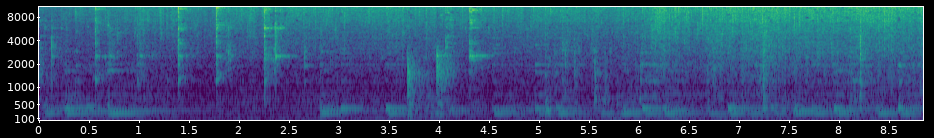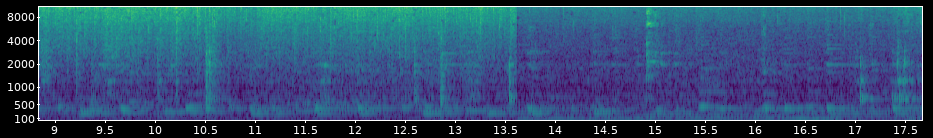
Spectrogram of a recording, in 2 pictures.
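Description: Chilies sizzle steadily in a pan over a low flame, with sharp clicks and scrapes from stirring close by and a brief low rumble near the end.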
